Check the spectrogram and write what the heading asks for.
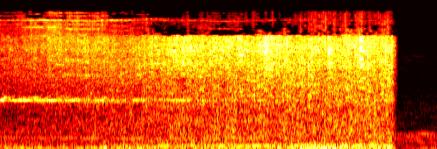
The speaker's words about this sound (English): And then, with a deep, thunderous groan, the bridge tears itself in half.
